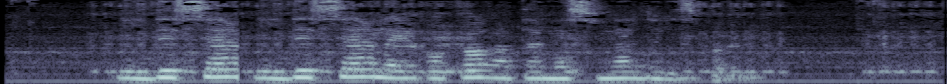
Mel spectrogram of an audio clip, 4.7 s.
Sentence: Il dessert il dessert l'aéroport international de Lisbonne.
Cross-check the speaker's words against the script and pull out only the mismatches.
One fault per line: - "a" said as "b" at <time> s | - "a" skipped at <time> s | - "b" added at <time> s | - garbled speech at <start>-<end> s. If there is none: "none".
none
